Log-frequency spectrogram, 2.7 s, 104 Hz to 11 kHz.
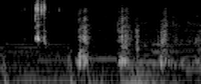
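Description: Close, crisp chewing and crunching of a small garden snack from a zone 7b squash patch, with several bites followed by steady mouthing, quiet and alone with no talk.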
